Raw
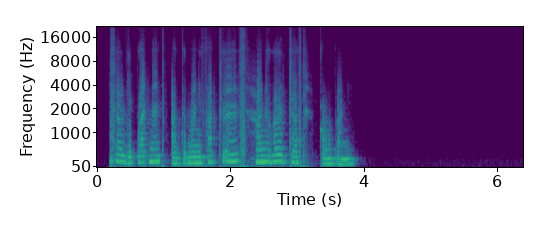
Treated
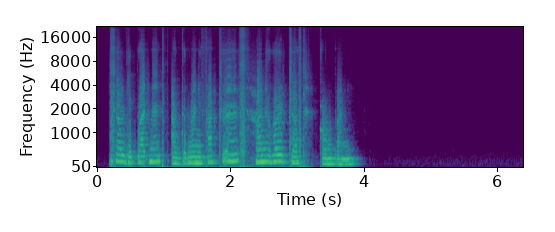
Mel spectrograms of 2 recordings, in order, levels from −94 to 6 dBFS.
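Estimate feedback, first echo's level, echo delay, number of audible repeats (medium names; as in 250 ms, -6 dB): 16%, -17.5 dB, 69 ms, 2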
